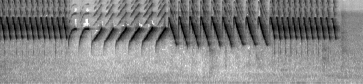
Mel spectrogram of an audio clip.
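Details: Belgian canary singing, played to train other canaries: a rapid high trill, then a series of rising slurred whistles, followed by quick downslurred notes and a return to the fast trill, all loud and clean.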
